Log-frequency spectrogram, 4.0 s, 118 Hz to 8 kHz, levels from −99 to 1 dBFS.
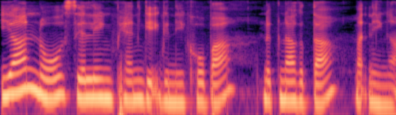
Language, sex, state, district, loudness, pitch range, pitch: Garo, female, Meghalaya, West Garo Hills, -15 LUFS, 190-240 Hz, 210 Hz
